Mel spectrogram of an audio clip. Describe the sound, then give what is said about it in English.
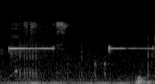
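A vehicle's backup beeper sounds twice, each a steady, high-pitched tone lasting about half a second with a pause between, over a low engine rumble and a brief thump. “Oh, wait for Lieb to stop reversing.”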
